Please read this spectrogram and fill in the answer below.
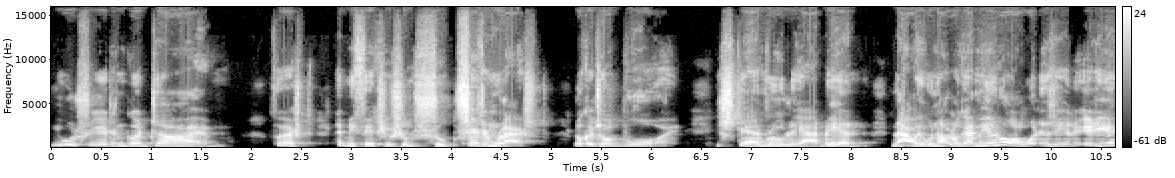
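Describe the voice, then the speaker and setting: A man's put-on character voice at an extremely high pitch, delivered at a moderate pace. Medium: read story. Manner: gruff, rude, irritable.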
